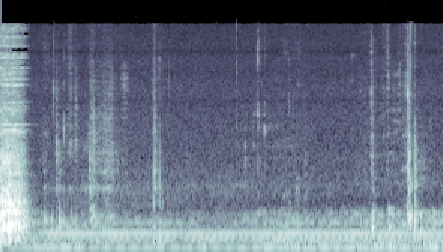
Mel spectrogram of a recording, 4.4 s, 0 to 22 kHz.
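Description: Hamilton Beach tilt-head stand mixer's 300-watt motor running with a steady hum while its beater works a thick peanut-butter dough, with faint squishing and ticks from the bowl. A short loud noise comes at the very start.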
